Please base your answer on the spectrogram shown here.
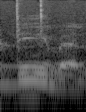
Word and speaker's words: daemon: find this HTTP P the D stands for demon or daemon if you like pronouncing the a in it and here it is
